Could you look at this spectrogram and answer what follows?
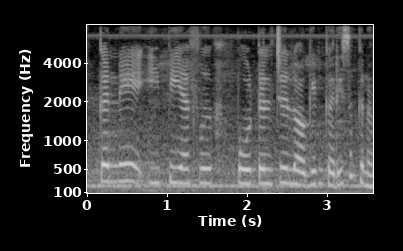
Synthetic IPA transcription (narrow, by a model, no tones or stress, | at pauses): kənːeiːpiːɛːfʰ | poːɾʈəlt͡ʃlɔːɡɪnkəɾiːsəkna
